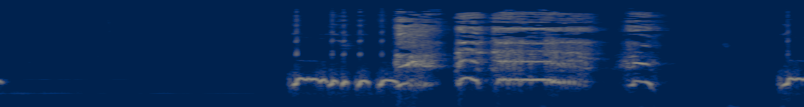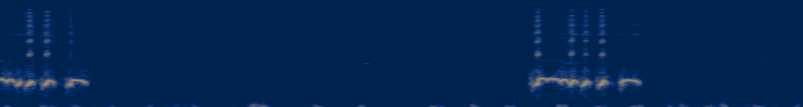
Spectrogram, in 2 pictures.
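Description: Red junglefowl cocks crowing: short, clipped crows of a few quick warbling notes, one after another, about four times. Two of them overlap around the two-second mark with a hissing burst.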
